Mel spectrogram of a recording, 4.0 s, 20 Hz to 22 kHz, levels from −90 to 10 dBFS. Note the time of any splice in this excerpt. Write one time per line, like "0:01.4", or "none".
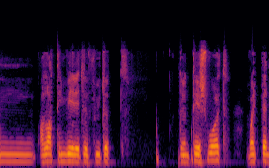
0:02.7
